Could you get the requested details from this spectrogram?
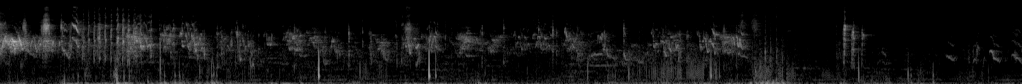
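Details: Budgerigars chattering and squawking in short rapid notes, busiest at the start then thinning out, with a few sharp clicks and quieter chirps toward the end.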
